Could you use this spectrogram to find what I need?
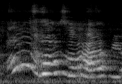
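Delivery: high, gushing delight; high giddy squeal of joy; gushing friend. Retold or imitated. Friend's gushing reaction voiced.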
